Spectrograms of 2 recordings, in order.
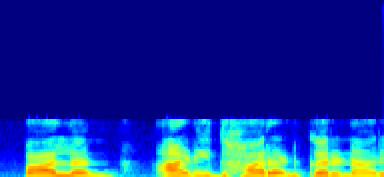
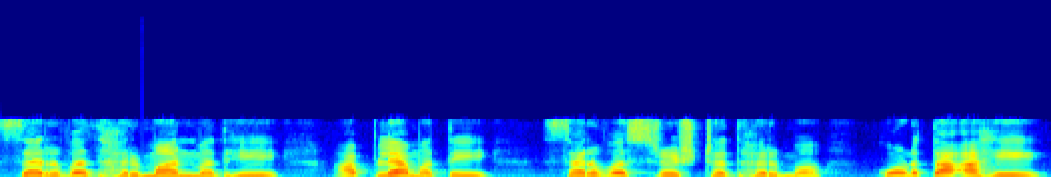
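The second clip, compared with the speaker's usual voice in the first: ordinary talk, nothing marked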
